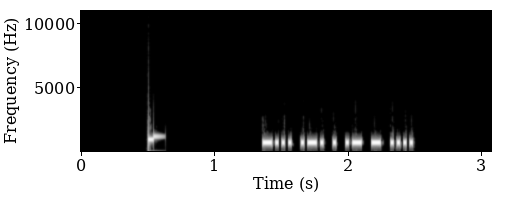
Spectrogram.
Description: Morse code, heard as a keyed tone, about 52 wpm, 700 Hz. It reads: BREATH
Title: Sets of 5 Words Encore - New Word Drill - 50wpm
